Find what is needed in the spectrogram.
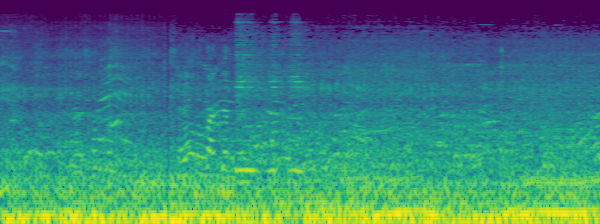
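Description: Busy street-market background: a steady low engine hum, with faint voices of people talking in the distance.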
